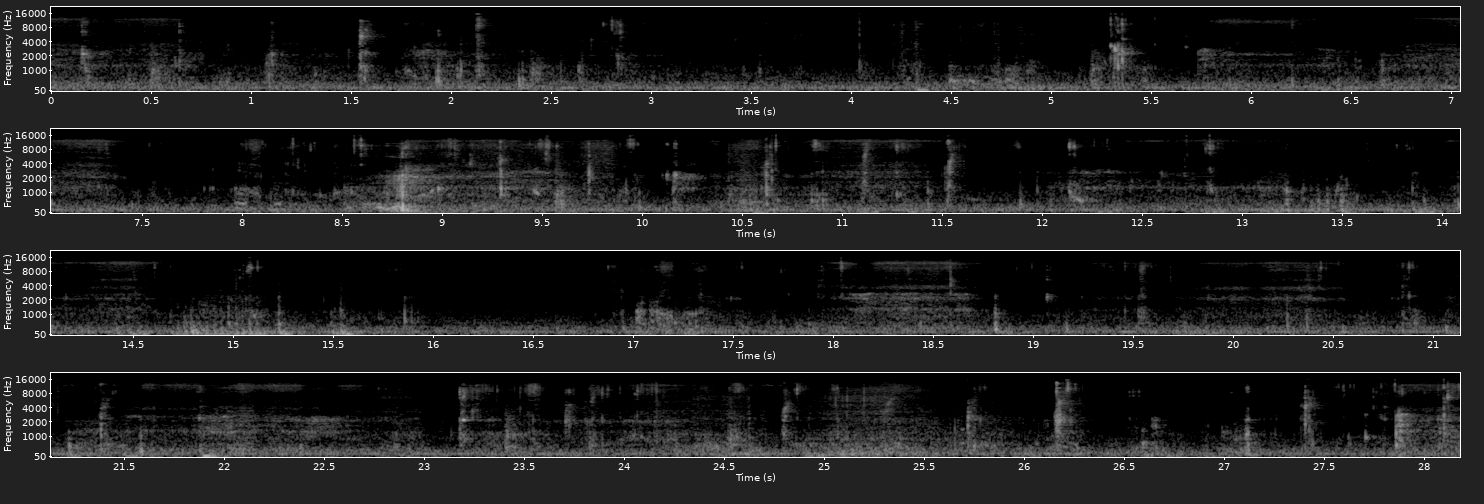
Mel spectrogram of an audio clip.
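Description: Close-up chewing and biting of a fast-food burger and french fries: steady mouth sounds with many small crunchy clicks, the sharpest bite about nine seconds in, over a faint steady hum.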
